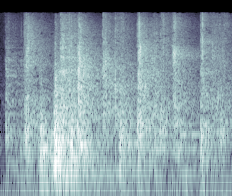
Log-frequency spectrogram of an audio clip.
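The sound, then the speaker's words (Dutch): An audience in a church stamps feet and claps together when the name Haman is called, a loud, dense burst of thuds and slaps lasting a couple of seconds, with a few stronger surges standing out from the steady clatter. “Dat als ik nou één keer de naam Haman roep, dat jullie heel hard gaan stampen, klappen en gillen.”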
